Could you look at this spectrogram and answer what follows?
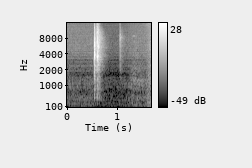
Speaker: And even the smaller camera, like a 35mm SLR, is going to have quite a bit of shutter noise, as you can hear.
